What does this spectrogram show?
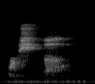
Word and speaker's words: Porsche: You just call it a Porsche. Because that's how it's pronounced.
